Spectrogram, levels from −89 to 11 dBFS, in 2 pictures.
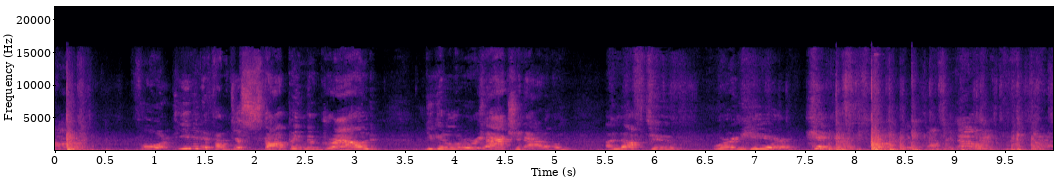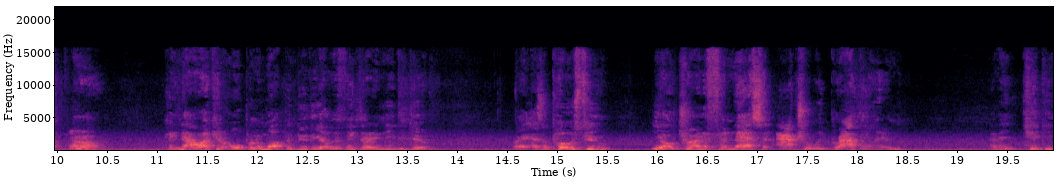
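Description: At 18.48 s there's a single sharp click, most likely dropped samples: a handful go missing, a fraction of a millisecond, so the waveform jumps abruptly.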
